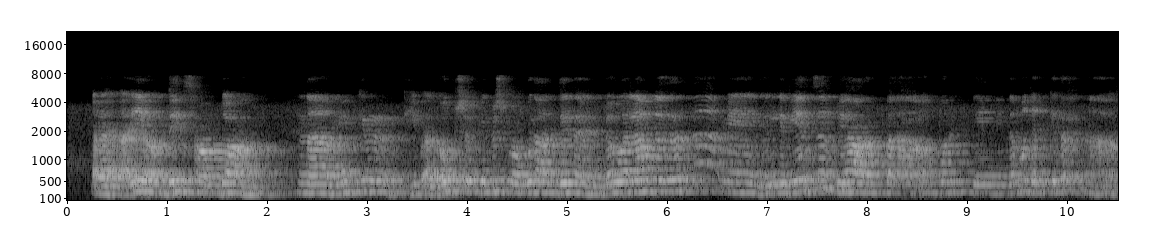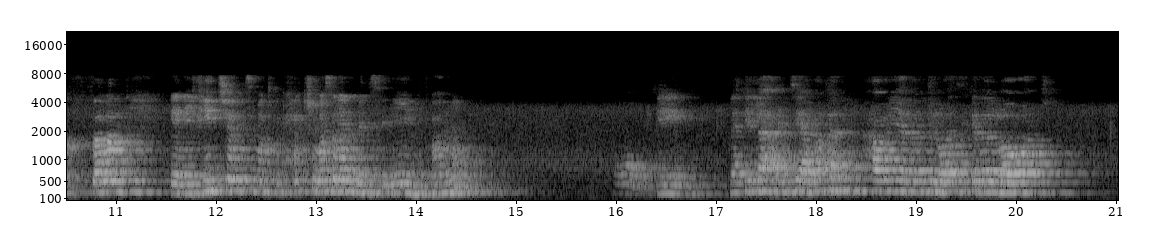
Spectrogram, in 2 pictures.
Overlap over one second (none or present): none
